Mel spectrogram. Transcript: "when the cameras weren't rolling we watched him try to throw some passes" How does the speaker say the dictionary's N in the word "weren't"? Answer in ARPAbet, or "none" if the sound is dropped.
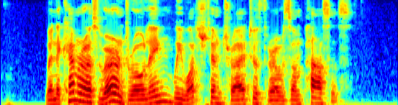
N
